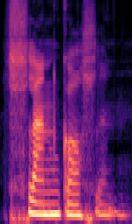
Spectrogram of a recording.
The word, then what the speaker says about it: Llangollen: Langolan? Emily, you can have a go. You're good at Welsh pronunciations. I would say Llangollen.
